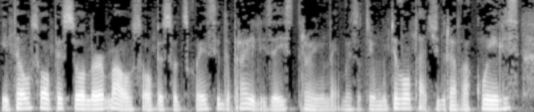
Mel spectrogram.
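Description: Speaking at a very fast pace with hardly any pauses, a man keeps a medium pitch and fairly even intonation. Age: 20s. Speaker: podcaster. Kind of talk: solo diary podcast. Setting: bedroom. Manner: halting.

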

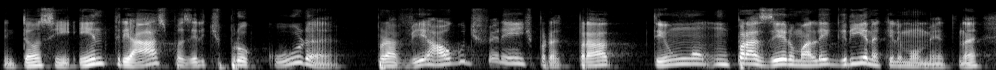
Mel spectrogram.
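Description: Showing vocal fry and very wide pitch swings, a man speaks with a fairly high pitch. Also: moderate pace. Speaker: podcast co-host. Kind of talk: casual chat.

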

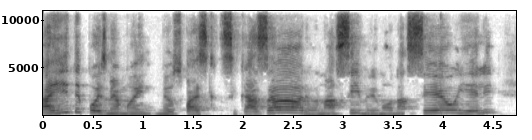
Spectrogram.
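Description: The recording is very clean with a silent background. A woman with a high pitch speaks at a moderate pace with lively intonation and hardly any pauses. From Brazil, Minas Gerais (Uberaba). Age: 50s. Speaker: psychotherapist and motivational speaker. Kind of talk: interview conversation.

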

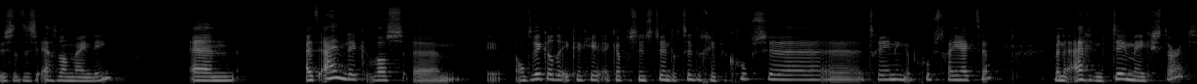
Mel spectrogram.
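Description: A woman with a plain, everyday voice speaks at a fairly slow pace, her medium pitch showing ordinary variation. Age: 40s. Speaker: marketing entrepreneur. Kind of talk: casual interview. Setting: studio, at a table.

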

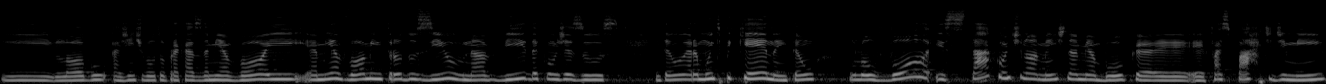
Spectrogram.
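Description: A woman speaks at a fairly high pitch and moderate pace with ordinary pitch variation. Her voice is somewhat breathy, with a dark, mellow tone. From Brasília, Brazil. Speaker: worship singer. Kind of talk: testimony.

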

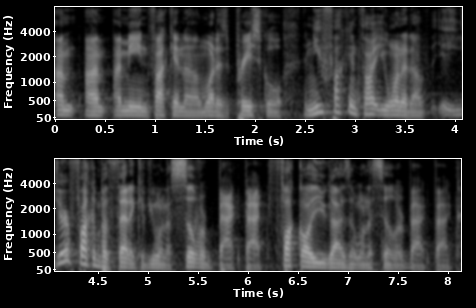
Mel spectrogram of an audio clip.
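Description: A man talks at a very fast pace with hardly any pauses. His medium-pitched voice carries lively intonation. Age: 20s. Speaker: podcast host. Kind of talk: casual chat.

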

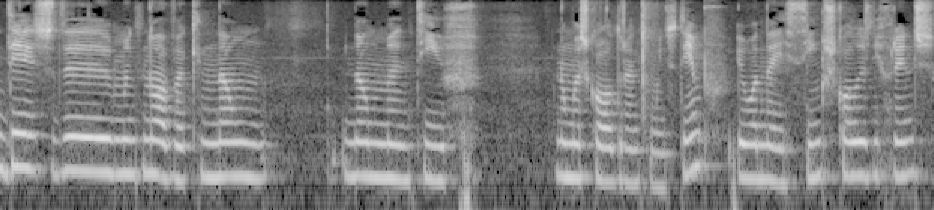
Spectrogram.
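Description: With a European Portuguese accent, a woman speaks fairly slowly at a fairly high pitch in a monotone, flat intonation, with noticeable background noise behind her. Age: 20s. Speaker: podcaster. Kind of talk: casual monologue. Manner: halting.

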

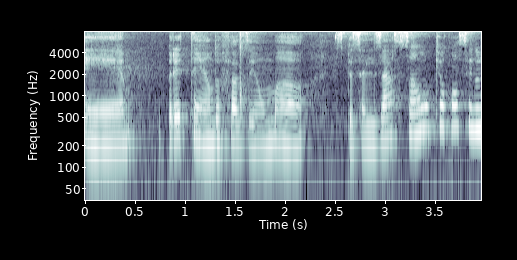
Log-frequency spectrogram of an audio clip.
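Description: Lively in intonation, a woman talks against noticeable background noise. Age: 20s. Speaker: biology student and lab technician, podcast co-host. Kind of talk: podcast interview.

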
